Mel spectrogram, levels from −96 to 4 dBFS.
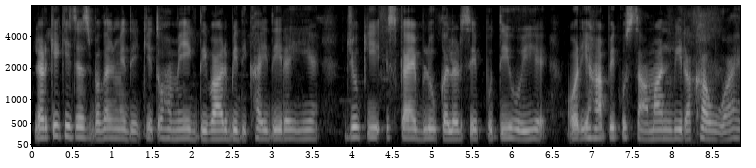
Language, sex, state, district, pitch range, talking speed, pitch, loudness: Hindi, female, Uttar Pradesh, Jyotiba Phule Nagar, 175-205 Hz, 215 wpm, 185 Hz, -43 LUFS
